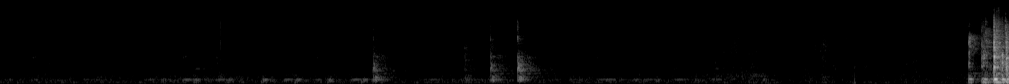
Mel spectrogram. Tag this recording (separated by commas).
Silence, inside a small room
